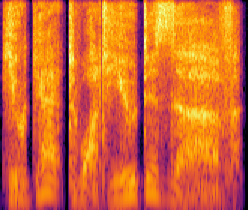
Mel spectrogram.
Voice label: variable chant; zeviro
